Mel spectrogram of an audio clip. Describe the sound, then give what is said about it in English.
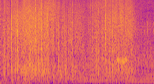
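A dense, rapid burst of machine gun fire, sharp cracks overlapping into a continuous loud rattle for about two seconds, as Dragna's men fire a barrage of bullets at Cohen's car. “He immediately ducked down as Dragna's men fired a barrage of bullets at his car.”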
